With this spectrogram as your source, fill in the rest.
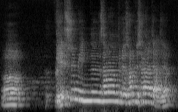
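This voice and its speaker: A man's voice: extremely high pitch, very animated, a little fast, dark tone, very echoey, distant mic, poor audio. A male pastor delivering a sermon in a conversational way, often throwing questions to the congregation.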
